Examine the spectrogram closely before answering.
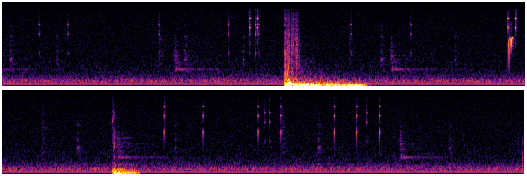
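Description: Short electronic menu blips sound as options are clicked.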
